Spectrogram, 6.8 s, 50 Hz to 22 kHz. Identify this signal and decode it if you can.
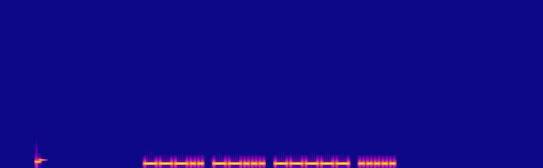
Morse code, heard as a keyed tone, about 25 wpm, 700 Hz. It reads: 8705
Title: Numbers - 4-Digit 25wpm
